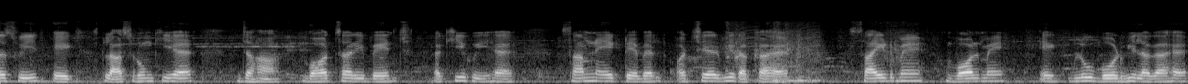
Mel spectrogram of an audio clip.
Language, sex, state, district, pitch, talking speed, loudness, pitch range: Hindi, male, Uttar Pradesh, Jalaun, 140 Hz, 150 wpm, -19 LUFS, 135-150 Hz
